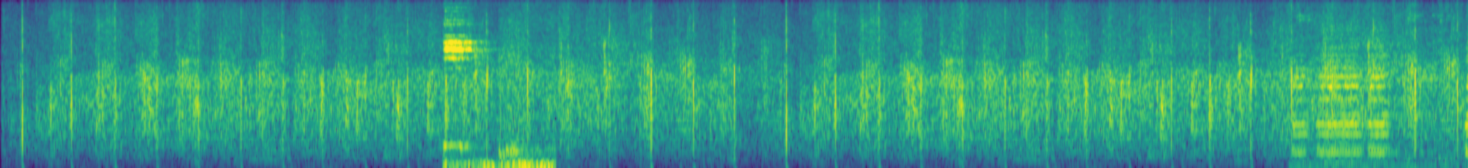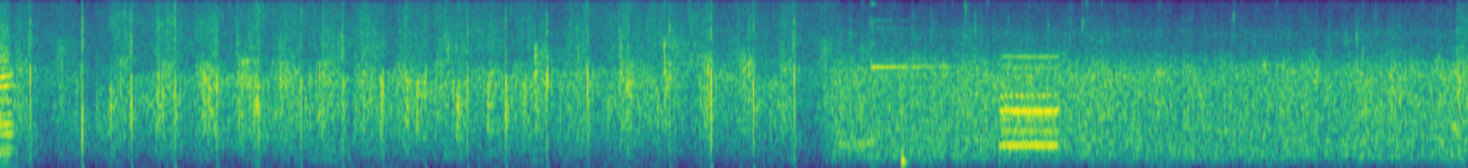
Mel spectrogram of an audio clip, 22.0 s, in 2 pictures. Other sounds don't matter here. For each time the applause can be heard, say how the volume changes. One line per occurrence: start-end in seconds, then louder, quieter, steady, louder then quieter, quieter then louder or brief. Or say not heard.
0.0-21.9 steady.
